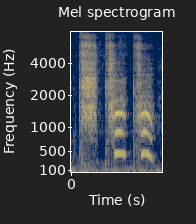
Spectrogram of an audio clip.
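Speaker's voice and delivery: high, sharp bird caws; magpie caws. A narrator's reading. Magpies in a tree jeer at Mister Croc, sharp caws. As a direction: call out like a magpie. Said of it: "called out sharply".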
